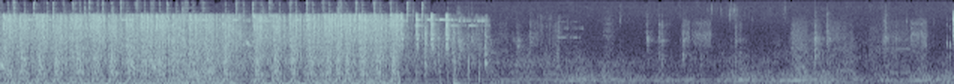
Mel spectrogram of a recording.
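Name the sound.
gunfire during HECU soldier combat in video game Half-Life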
